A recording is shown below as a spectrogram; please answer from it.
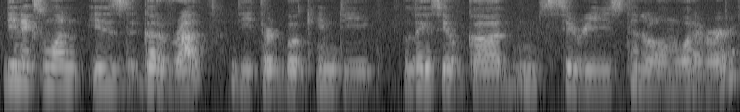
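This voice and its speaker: A woman who is not a native English speaker, chatting casually about books as a vlogger in a halting, hesitant way. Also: fairly low pitch, level tone, a bit bright. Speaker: book vlogger. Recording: roomy, distant mic with hiss.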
